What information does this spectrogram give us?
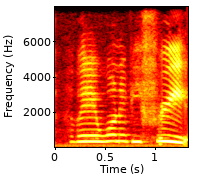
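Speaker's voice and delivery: very high, soft, tiny innocent voice. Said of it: "this innocent little voice".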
